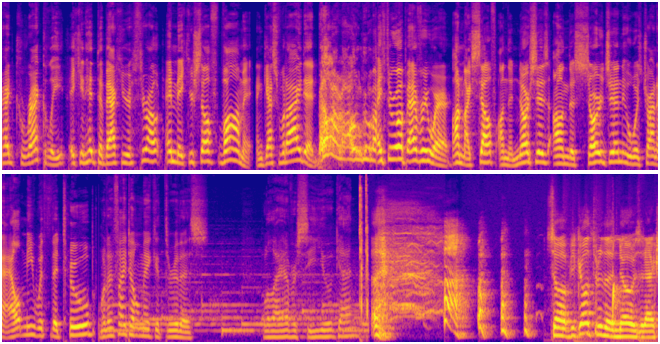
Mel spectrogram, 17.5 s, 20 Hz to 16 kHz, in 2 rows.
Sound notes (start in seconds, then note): 4.5 person retching; 10.0 contemplative music; 13.6 laughing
